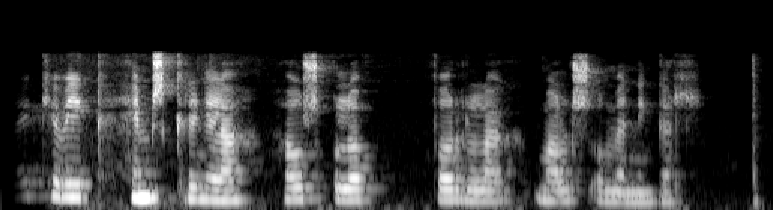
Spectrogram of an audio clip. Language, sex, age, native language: Icelandic, female, 40-49, Icelandic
